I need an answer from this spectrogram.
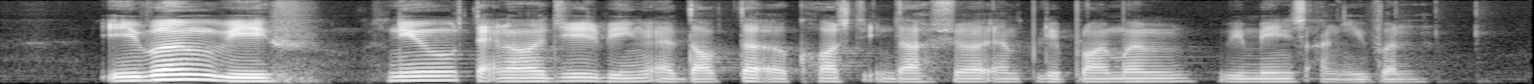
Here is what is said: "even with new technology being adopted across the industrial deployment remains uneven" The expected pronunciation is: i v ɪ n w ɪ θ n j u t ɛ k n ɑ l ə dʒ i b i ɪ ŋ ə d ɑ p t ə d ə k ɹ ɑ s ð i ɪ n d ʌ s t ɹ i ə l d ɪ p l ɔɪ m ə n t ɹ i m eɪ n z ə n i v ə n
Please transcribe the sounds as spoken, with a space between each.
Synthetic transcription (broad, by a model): i v ɪ n w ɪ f n j u t ɛ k n ɑ l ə dʒ i b i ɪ ŋ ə d ɑ p t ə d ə k ɑ s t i n d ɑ s t ɹ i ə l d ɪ p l ɔɪ m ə n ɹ i m eɪ n s ə n i v ə n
